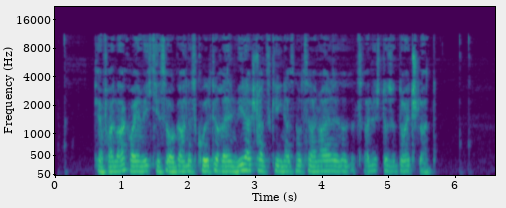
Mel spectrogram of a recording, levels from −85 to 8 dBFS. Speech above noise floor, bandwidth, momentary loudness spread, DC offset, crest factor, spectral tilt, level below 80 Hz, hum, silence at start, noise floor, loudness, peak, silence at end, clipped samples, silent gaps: 26 dB; 11.5 kHz; 10 LU; under 0.1%; 18 dB; -5 dB/octave; -52 dBFS; none; 0.6 s; -48 dBFS; -22 LUFS; -4 dBFS; 0.9 s; under 0.1%; none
